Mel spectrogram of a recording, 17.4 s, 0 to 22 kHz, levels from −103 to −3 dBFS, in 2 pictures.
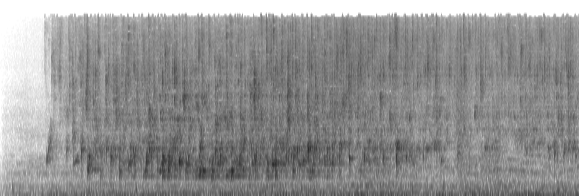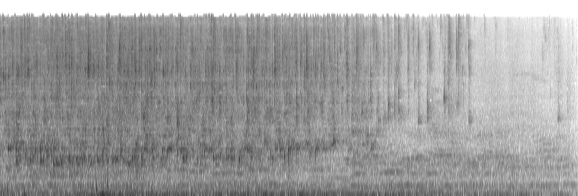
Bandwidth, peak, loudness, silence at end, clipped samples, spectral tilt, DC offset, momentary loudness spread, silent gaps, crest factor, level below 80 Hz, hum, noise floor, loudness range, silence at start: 17 kHz; -8 dBFS; -28 LUFS; 0.15 s; under 0.1%; -1 dB/octave; under 0.1%; 17 LU; none; 22 dB; -46 dBFS; none; -53 dBFS; 11 LU; 0.3 s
